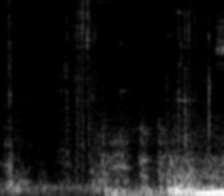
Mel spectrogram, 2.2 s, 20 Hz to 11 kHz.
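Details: Nissan 240SX after no-crank no-start troubleshooting pointed to the ignition switch: keys rattle, then the engine catches at about 1.5 seconds and settles into a steady low rumble; it starts normally.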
